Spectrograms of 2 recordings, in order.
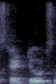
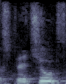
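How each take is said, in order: First: "statutes" said as STAT-yoots. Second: "statutes" said as STA-choots. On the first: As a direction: say "statutes" with a clear t before a y glide. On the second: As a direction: say "statutes" with the middle t softened to ch. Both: Shown as a demonstration. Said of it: "कुछ लोग statutes बोलते हैं".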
